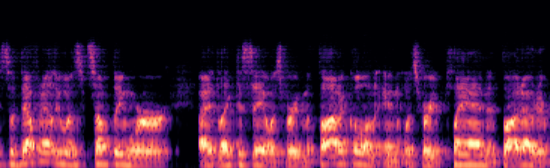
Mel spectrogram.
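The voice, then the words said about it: Canadian accent. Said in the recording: “This was in Canada, you can probably tell from my accent.”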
